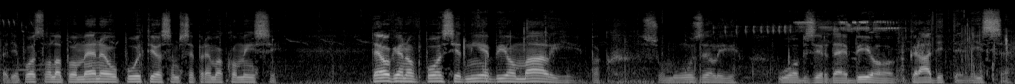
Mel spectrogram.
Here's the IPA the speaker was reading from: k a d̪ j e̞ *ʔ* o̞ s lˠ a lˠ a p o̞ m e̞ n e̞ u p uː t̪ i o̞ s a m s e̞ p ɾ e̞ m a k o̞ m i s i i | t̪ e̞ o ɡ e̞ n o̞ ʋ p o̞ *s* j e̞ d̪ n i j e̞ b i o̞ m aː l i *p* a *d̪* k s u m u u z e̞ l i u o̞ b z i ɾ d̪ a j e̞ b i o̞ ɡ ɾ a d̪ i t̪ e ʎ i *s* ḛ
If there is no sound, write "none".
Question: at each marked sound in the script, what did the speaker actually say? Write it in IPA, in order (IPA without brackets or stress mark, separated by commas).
p, s, p, none, s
